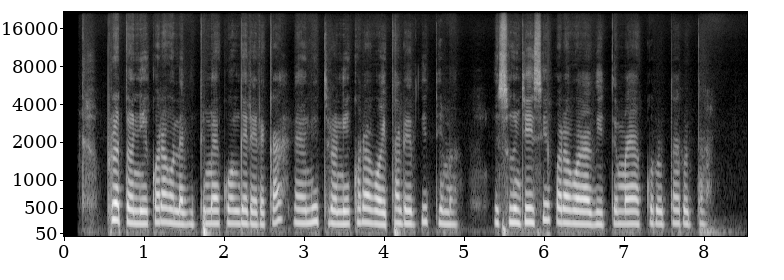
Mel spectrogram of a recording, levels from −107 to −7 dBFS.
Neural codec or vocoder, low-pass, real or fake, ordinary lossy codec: codec, 44.1 kHz, 7.8 kbps, Pupu-Codec; none; fake; none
